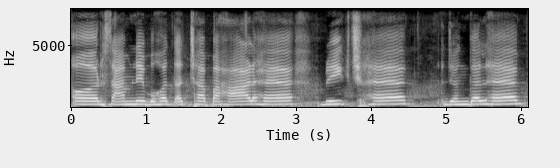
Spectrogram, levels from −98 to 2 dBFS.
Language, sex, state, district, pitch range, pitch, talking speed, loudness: Hindi, female, Jharkhand, Palamu, 245-260 Hz, 250 Hz, 100 wpm, -13 LUFS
